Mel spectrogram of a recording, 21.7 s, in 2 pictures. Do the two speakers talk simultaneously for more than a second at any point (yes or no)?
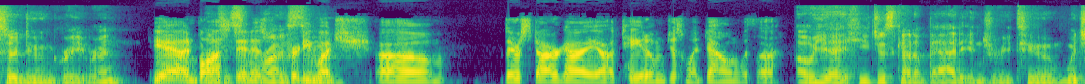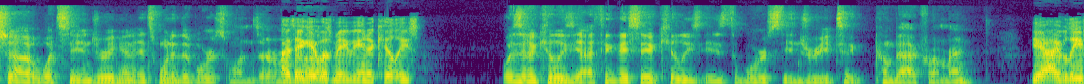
yes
